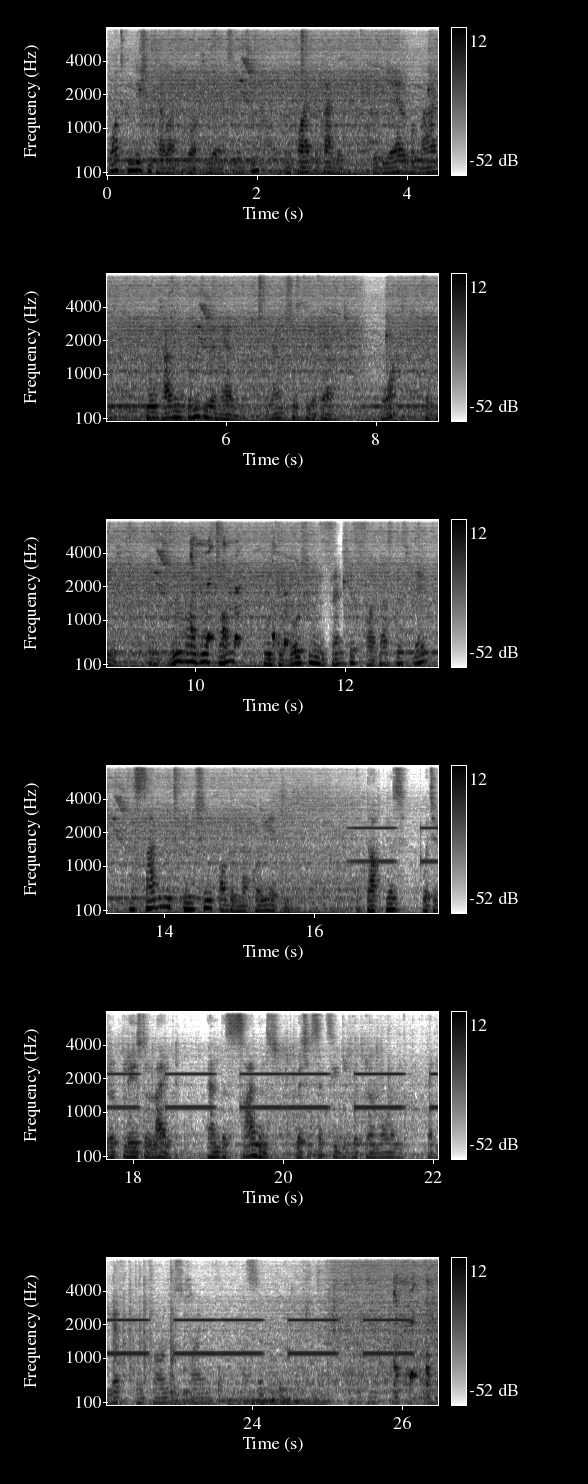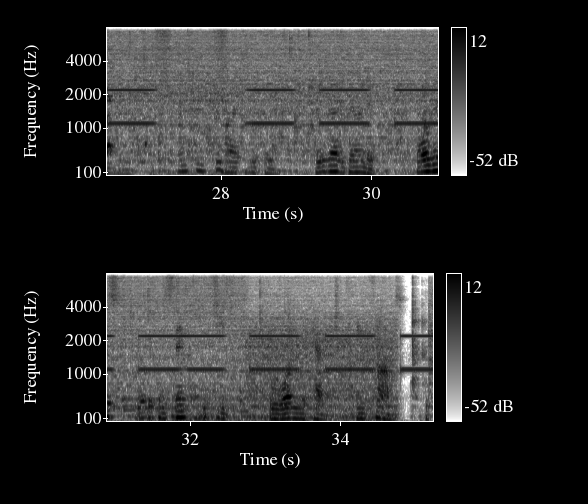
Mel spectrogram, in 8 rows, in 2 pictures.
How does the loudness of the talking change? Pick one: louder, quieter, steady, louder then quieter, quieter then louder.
quieter then louder.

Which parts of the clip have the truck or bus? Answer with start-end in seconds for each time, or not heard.
0.0-35.2.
